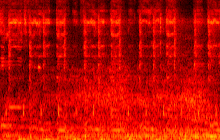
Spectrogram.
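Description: Pop music with a steady kick-drum beat, about two beats a second, playing on an FM car radio inside the cabin.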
